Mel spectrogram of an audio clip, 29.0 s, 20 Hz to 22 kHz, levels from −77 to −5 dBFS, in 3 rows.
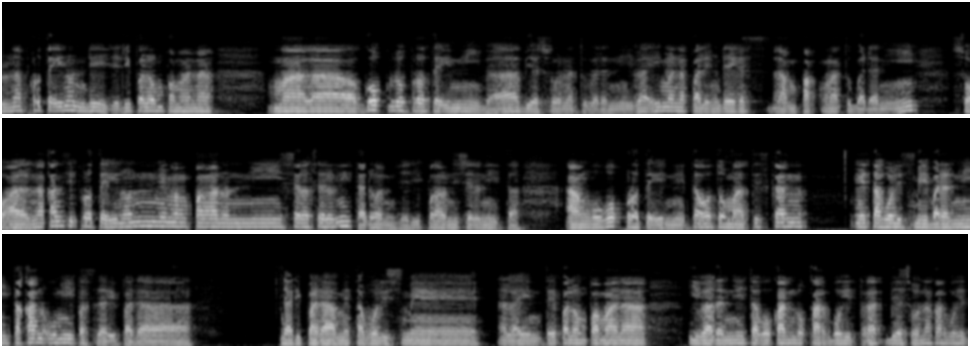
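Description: Speech clip with AAC compression damage throughout. Nothing is heard above 6.8 kHz. The sound is dull and smeared. Sibilants fizz and warble. The encoder is starved of bits and discards detail. The heavy damage fits a cause of likely AAC-LC near 12 kbps.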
